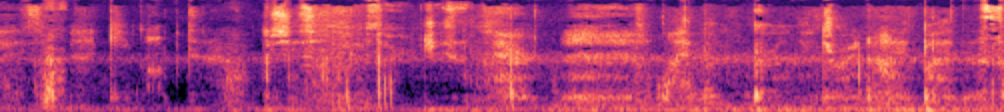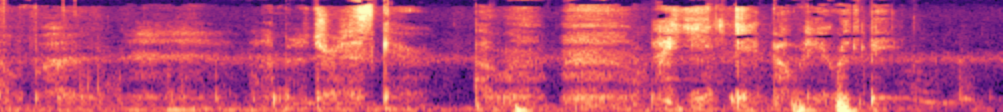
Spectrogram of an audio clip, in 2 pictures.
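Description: Hushed whispering close to the microphone, with two brief dull thumps in the last few seconds.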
